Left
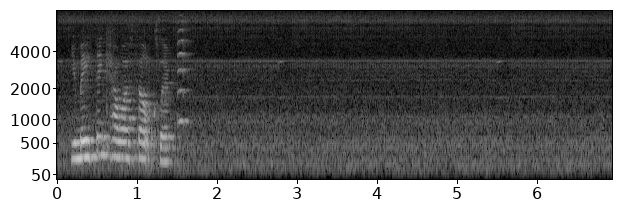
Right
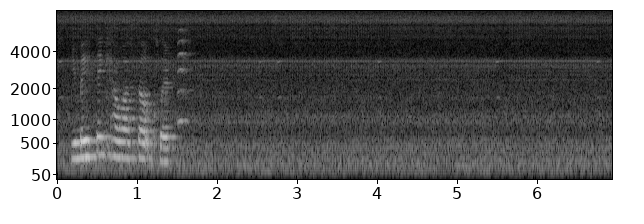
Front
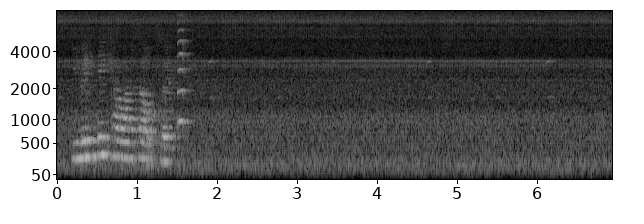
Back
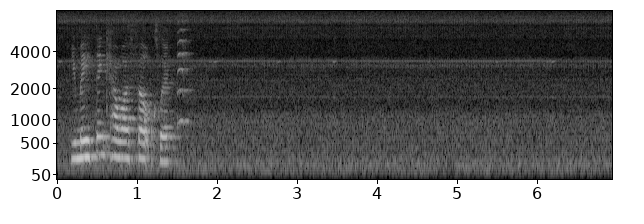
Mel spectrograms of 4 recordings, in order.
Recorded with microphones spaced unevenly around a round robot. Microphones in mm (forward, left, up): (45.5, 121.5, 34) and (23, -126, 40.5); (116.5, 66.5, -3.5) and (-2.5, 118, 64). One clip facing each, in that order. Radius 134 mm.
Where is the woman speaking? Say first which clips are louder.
Even, back 6 dB; 160° left, 1.6 m.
